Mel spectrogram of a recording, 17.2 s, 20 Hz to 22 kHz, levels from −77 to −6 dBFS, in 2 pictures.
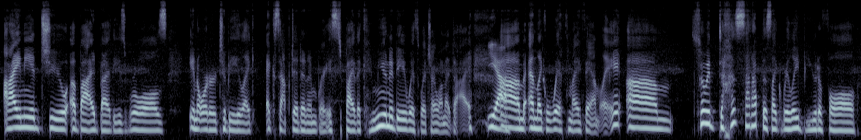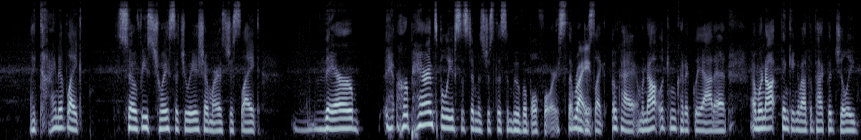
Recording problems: wrong speed and pitch; too fast and too high; 1.6 times normal speed
hiss; faint; throughout; 25 dB below the speech

